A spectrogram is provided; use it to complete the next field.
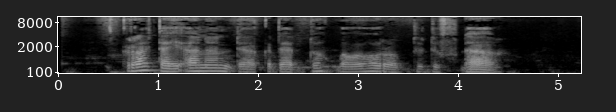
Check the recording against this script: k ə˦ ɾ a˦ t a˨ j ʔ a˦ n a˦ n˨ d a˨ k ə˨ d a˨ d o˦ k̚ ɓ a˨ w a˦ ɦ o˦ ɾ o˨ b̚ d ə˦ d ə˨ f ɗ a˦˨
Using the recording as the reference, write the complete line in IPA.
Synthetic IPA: k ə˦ ɾ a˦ t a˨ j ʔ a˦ n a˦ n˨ d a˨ k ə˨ d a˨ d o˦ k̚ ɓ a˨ w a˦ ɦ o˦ ɾ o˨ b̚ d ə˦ d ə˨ f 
